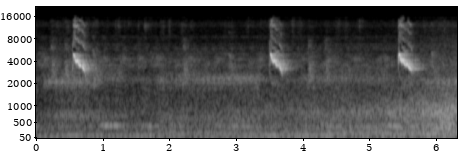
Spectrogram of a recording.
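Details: Kecial kuning, the white-eye of Lombok, giving lure calls to make a silent bird respond: three thin, downward-sliding whistles separated by two to three seconds, light background hum.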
